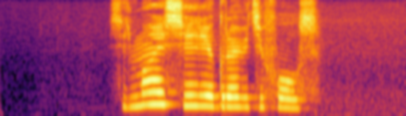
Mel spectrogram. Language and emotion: Russian, neutral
